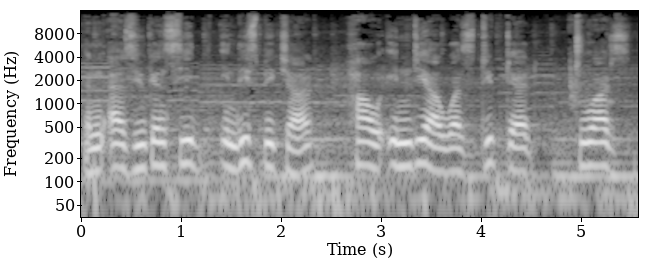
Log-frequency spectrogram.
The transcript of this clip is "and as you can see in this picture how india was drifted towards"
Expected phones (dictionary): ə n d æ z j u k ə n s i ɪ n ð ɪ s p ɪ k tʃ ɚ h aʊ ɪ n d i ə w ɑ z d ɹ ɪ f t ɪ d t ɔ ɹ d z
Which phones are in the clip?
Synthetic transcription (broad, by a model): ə n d æ z j u k ə n s i ɪ n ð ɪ s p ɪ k tʃ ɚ h aʊ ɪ n d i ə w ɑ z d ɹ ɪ p t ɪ d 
